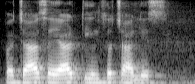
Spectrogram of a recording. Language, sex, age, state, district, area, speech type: Hindi, male, 30-45, Madhya Pradesh, Bhopal, urban, spontaneous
